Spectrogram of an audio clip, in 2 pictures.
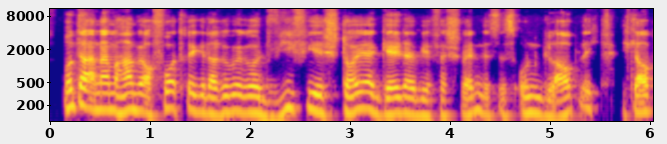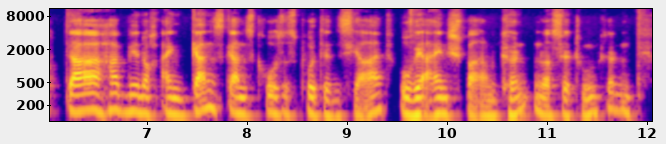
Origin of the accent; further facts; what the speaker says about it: East Frisia, Lower Saxony, Germany; also born or lived in East Germany; ich bin ja gebürtiger aus Friesen.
